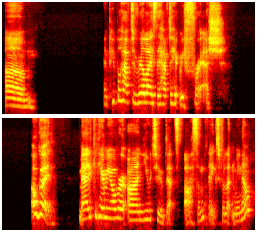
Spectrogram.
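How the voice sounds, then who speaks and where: Speaking from the stamp room in her home, a middle-aged woman runs a live online crafting workshop in a loose, rambling, chatty way, addressing unseen viewers. Her scratchy, drowsy voice is fairly high and fairly bright, with lively intonation, normal speed, and frequent pauses. The talk is casual live-stream chatter.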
